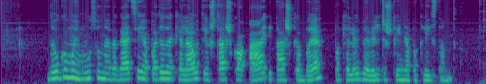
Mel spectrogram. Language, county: Lithuanian, Vilnius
